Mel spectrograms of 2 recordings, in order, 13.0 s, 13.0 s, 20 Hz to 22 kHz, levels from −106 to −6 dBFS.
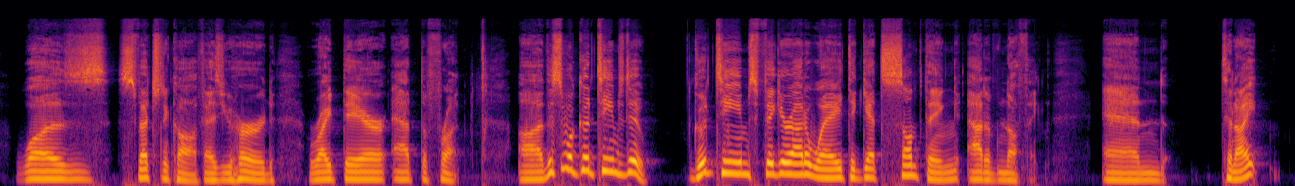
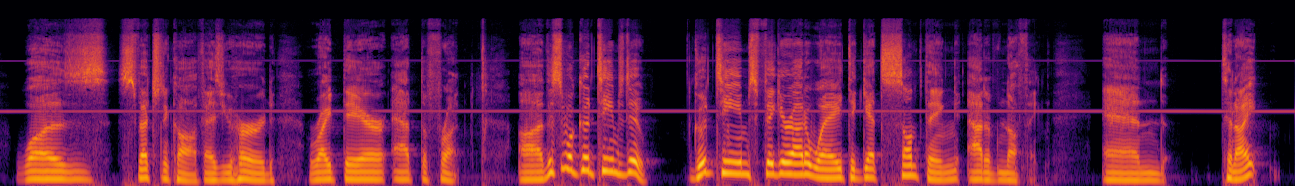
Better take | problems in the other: first | high-pitched whine; faint; throughout; 2 kHz, 30 dB below the speech

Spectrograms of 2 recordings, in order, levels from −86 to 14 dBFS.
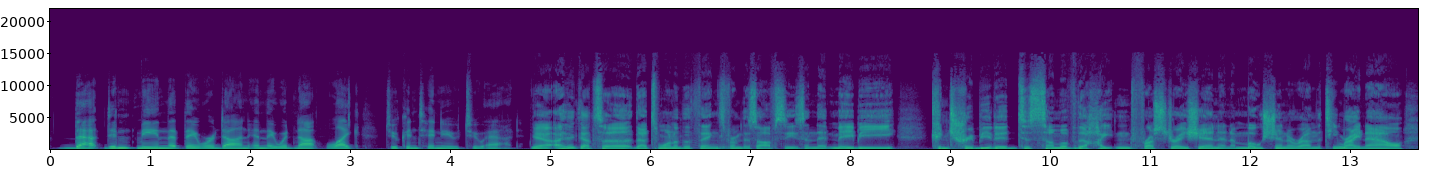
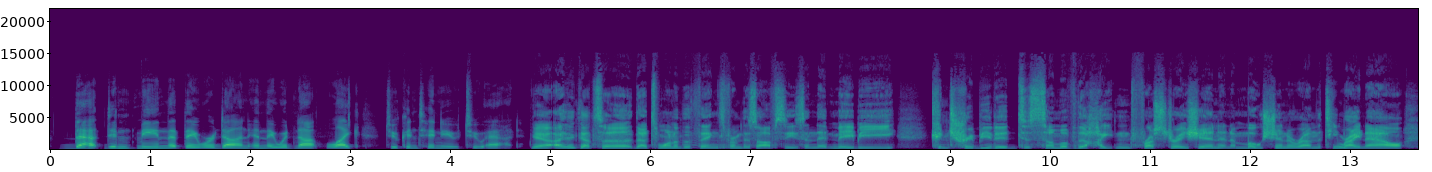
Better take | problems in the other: first | thin; very; fading below 450 Hz

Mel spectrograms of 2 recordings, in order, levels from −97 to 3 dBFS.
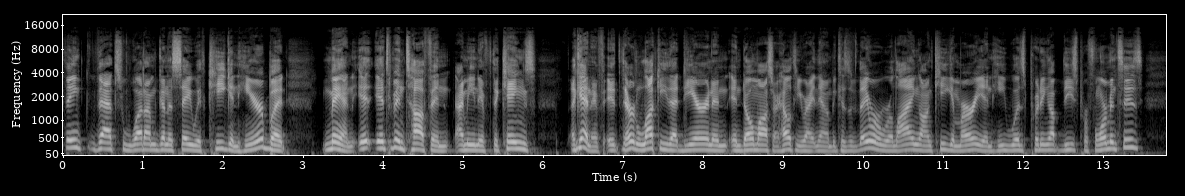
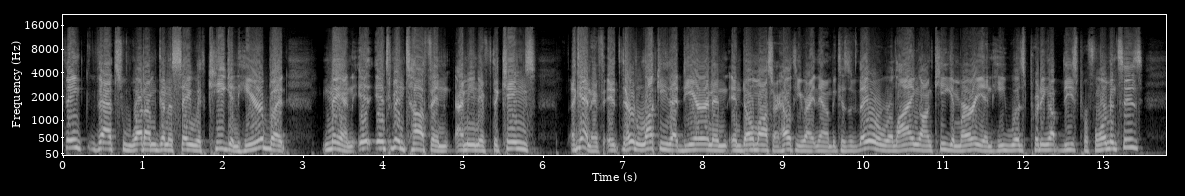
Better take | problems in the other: first | distortion; heavy; 23% of the sound clipped

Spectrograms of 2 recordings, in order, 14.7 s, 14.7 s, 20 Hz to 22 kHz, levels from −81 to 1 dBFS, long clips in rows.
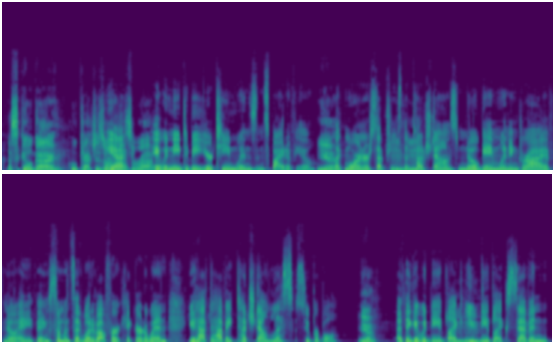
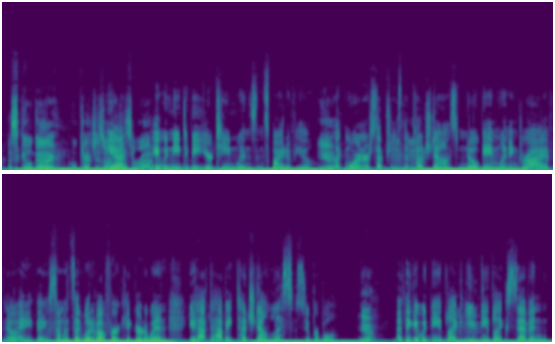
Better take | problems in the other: first | low rumble; loud; throughout; 9 dB below the speech

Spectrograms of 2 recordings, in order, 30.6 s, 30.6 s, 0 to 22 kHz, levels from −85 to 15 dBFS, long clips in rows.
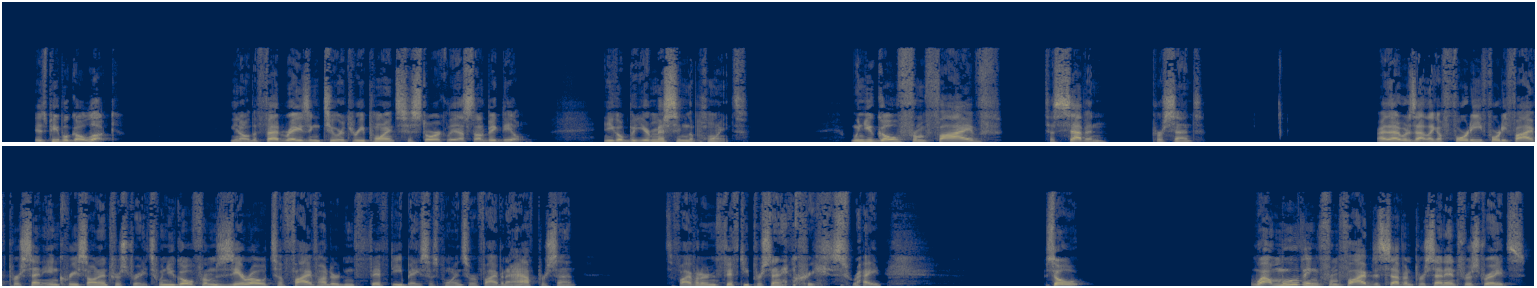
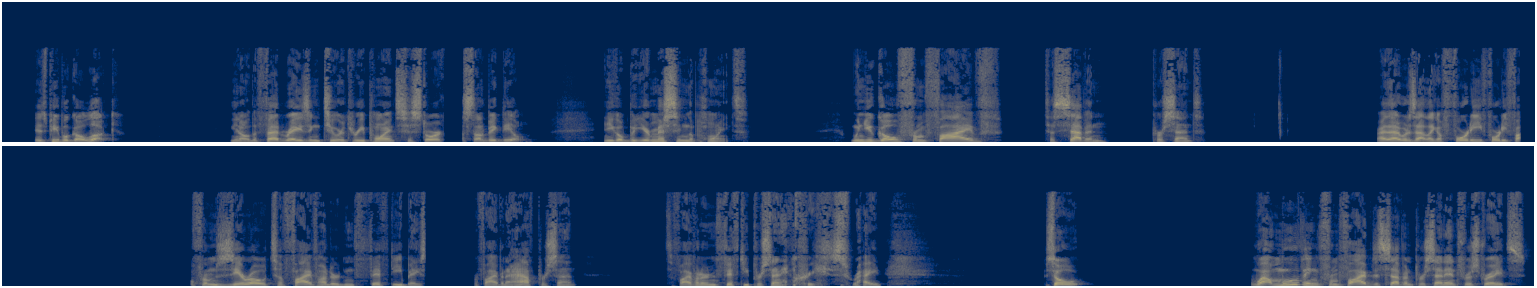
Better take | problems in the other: first | audio cutting out; at 4.5 s, at 15 s for 2 s and at 20 s

